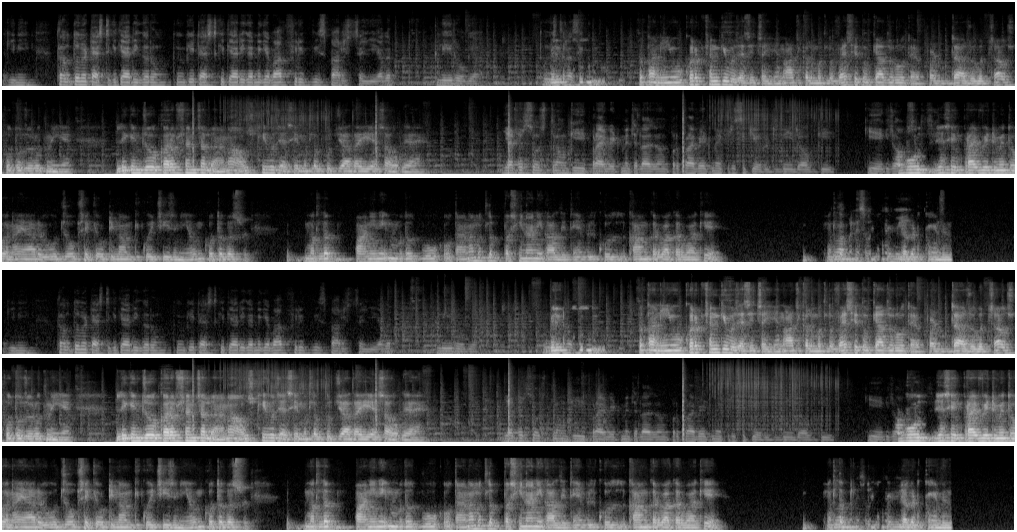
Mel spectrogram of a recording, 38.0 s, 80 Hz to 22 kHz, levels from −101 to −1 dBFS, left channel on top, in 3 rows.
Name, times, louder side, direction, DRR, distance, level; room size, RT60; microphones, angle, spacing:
voice 1, 0.0-4.9 5.4-6.0 6.7-7.4 18.9-23.1 23.5-24.4 35.7-36.2 36.5-36.7, left 3 dB, 55° left, 1.6 m, -45 dB
sound 1, 4.7-20.3, right 2 dB, 45° right, 2.5 m, -56 dB
voice 2, 6.8-7.5 8.0-13.6 14.1-18.0 23.8-28.5 28.9-34.3 35.3-37.2, right 4 dB, 85° right, 0.8 m, -30 dB
Fireworks, 15.0-17.7 18.1-18.2 18.5-18.6 19.0-19.4 20.0-20.2 20.6-20.8 21.2-23.2, right 4 dB, 30° right, 2.7 m, -50 dB
head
